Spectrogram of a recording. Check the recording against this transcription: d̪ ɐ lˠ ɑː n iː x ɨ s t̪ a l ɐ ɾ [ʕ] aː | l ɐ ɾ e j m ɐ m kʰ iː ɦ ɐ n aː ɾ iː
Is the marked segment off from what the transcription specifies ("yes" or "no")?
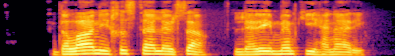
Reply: yes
